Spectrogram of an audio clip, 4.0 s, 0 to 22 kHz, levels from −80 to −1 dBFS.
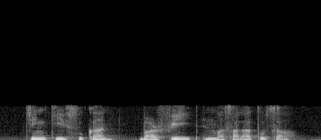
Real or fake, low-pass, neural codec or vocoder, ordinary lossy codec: fake; 5.4 kHz; vocoder, 44.1 kHz, 128 mel bands, Pupu-Vocoder; AAC, 32 kbps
